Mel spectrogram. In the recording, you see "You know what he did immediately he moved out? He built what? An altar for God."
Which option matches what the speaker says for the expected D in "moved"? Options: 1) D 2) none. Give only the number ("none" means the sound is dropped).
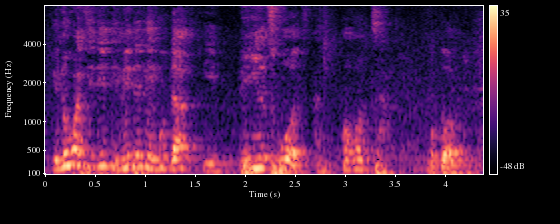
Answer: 1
